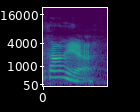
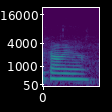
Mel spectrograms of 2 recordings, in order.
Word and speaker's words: Kanaya: Do you really have to insist on pronouncing them the way Hussey wanted them to? I was saying Kanaya before I read the way he did it, so I'm sticking with Kanaya.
